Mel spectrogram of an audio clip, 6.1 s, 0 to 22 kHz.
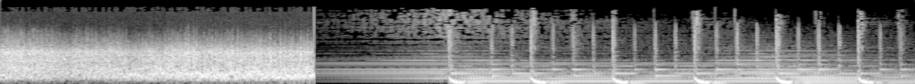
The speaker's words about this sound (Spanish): los 33 motores Raptor del propulsor Super Heavy arrancaron con éxito y completaron por primera vez un encendido en conjunto y de duración completa.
